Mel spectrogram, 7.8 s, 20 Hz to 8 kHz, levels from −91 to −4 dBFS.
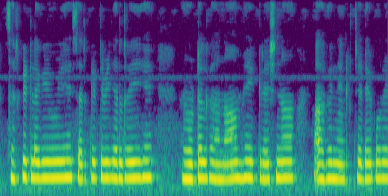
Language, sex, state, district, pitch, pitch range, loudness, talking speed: Hindi, female, Bihar, Lakhisarai, 205 Hz, 200-210 Hz, -12 LUFS, 110 wpm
